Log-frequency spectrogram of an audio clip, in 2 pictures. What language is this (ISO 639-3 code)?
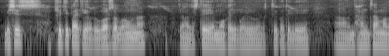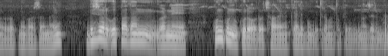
nep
